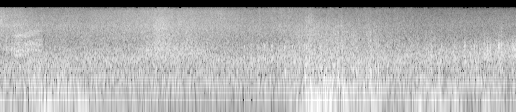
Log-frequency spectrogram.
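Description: Stormy sea ambience of waves and wind, with a louder low rumble about four seconds in.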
